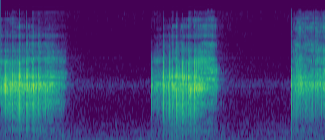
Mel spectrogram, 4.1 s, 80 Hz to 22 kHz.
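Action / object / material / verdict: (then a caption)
scrape / steel chef's knife drawn along a steel honing rod / steel / none. A large steel chef's knife with a dark blade and metal handle, held in one hand, has its edge drawn along a steel honing rod. Three bright, gritty metallic scrapes with a steady ringing tone near 2 kHz, each lasting under a second and separated by short pauses where a faint ring lingers; the last scrape is cut off.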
